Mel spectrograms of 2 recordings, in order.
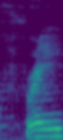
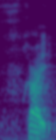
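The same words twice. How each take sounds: First: The name is said with an English pronunciation. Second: The name is said with a Danish pronunciation.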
